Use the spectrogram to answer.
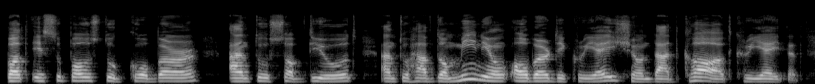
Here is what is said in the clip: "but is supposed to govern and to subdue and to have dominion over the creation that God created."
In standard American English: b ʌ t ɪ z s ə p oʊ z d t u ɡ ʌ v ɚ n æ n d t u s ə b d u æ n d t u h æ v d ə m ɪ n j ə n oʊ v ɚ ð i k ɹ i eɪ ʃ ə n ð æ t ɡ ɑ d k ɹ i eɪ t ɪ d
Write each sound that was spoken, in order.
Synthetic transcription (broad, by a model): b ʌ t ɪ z s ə p oʊ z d t u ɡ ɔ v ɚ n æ n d t u s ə b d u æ n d t u h æ v d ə m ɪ n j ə n oʊ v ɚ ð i k ɹ i eɪ ʃ ə n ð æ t ɡ ɑ d k ɹ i eɪ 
